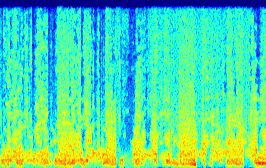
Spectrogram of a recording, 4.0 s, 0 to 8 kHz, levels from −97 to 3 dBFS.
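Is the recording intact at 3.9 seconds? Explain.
No. From 3.83 s to the end of the clip there's other side's voice leaking through: a second voice comes in, sitting a touch louder than the talker. It's likely the far end playing on the talker's loudspeaker and getting picked up by the mic, with the echo canceller failing to strip it out, so that voice rides on top of the local speech right through 3.9 s.

Right inside that stretch, from 3.87 to 3.91 s, you also get speech suppressed in double talk. The talker's level briefly sags by a few dB for around 40 ms. With both voices present at once, the canceller likely couldn't tell the local talker from the echo and turned everything down together, so the talker audibly ducks for an instant just as the other voice is coming through.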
